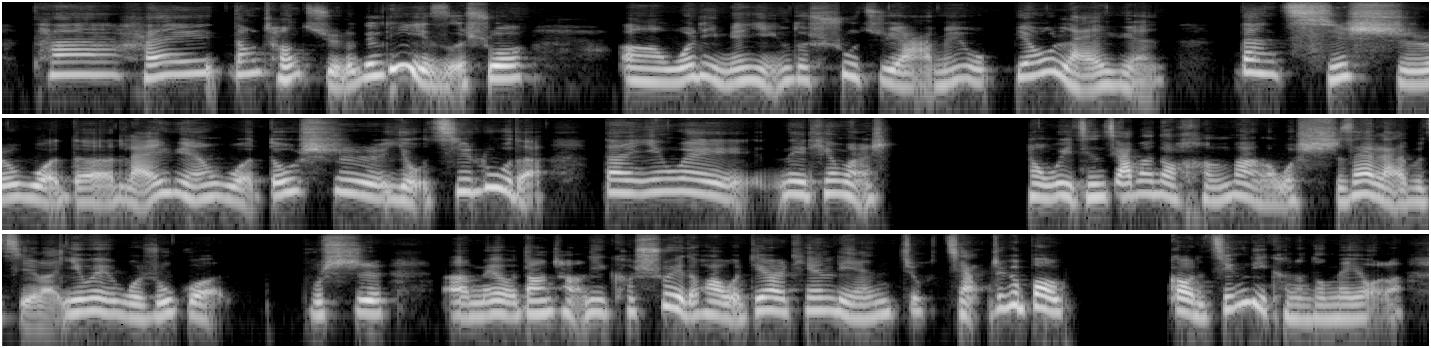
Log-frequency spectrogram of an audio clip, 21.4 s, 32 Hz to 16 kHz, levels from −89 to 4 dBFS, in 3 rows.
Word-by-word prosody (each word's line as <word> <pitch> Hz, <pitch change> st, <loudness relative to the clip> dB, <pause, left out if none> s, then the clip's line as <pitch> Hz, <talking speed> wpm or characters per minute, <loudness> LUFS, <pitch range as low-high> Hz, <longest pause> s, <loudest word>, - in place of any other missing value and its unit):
他 285 Hz, 0 st, -1 dB
还 290 Hz, +6 st, 0 dB
当 300 Hz, +2 st, -2 dB
场 230 Hz, -6 st, +1 dB
举 235 Hz, -, -2 dB
了 -, -, 0 dB
个 255 Hz, -, +4 dB
例 395 Hz, +3 st, +7 dB
子 -, -, -1 dB
说， 235 Hz, +1 st, +5 dB, 0.4 s
啊， 205 Hz, -3 st, 0 dB
我 200 Hz, +5 st, +3 dB
里 245 Hz, -5 st, 0 dB
面 200 Hz, +4 st, 0 dB
引 195 Hz, -, -2 dB
用 200 Hz, -, -4 dB
的 220 Hz, 0 st, -2 dB
数 265 Hz, +5 st, -3 dB
据 225 Hz, -6 st, -2 dB
啊， 160 Hz, -, -2 dB
没 170 Hz, -, -5 dB
有 210 Hz, -2 st, -3 dB
标 260 Hz, -, -2 dB
来 145 Hz, -, +1 dB
源。 170 Hz, +6 st, -6 dB, 0.3 s
但 315 Hz, -4 st, +1 dB
其 230 Hz, -2 st, +2 dB
实 190 Hz, -8 st, +2 dB
我 195 Hz, -3 st, +2 dB
的 165 Hz, -, -1 dB
来 185 Hz, +3 st, 0 dB
源， 210 Hz, -4 st, -1 dB
我 180 Hz, -, -1 dB
都 235 Hz, +4 st, +1 dB
是 250 Hz, -8 st, 0 dB
有 180 Hz, -, -1 dB
记 275 Hz, -1 st, 0 dB
录 335 Hz, +3 st, +3 dB
的。 -, -, -2 dB, 0.3 s
但 260 Hz, -2 st, +2 dB
因 265 Hz, +2 st, -2 dB
为 250 Hz, -7 st, -1 dB
那 235 Hz, +1 st, +2 dB
天 245 Hz, +2 st, -1 dB
晚 205 Hz, -5 st, 0 dB
上， 195 Hz, -, -8 dB, 0.8 s
我 215 Hz, -, +3 dB
已 -, -, +3 dB
经 205 Hz, +1 st, +1 dB
加 215 Hz, 0 st, +3 dB
班 245 Hz, -, 0 dB
到 215 Hz, -4 st, 0 dB
很 180 Hz, 0 st, -5 dB
晚 215 Hz, -4 st, 0 dB
了， -, -, -5 dB
我 -, -, -3 dB
实 165 Hz, -, -2 dB
在 240 Hz, +6 st, +4 dB
来 140 Hz, -, 0 dB
不 160 Hz, -, -5 dB
及 160 Hz, -, -4 dB
了。 -, -, -4 dB
因 210 Hz, +3 st, +2 dB
为 225 Hz, -2 st, +2 dB
我 175 Hz, -4 st, -1 dB
如 175 Hz, +4 st, 0 dB
果 210 Hz, -, -2 dB, 0.4 s
不 185 Hz, -, -5 dB
是 200 Hz, +1 st, +1 dB, 0.2 s
呃， -, -, -1 dB
没 175 Hz, +2 st, -1 dB
有 190 Hz, -3 st, +1 dB
当 195 Hz, +2 st, +2 dB
场 195 Hz, -3 st, -4 dB
立 210 Hz, -, 0 dB
刻 220 Hz, +2 st, -8 dB
睡 265 Hz, +2 st, +3 dB
的 180 Hz, -, -1 dB
话， 190 Hz, -1 st, +1 dB
我 -, -, 0 dB
第 230 Hz, -, +2 dB
二 235 Hz, -, +4 dB
天 235 Hz, +1 st, -2 dB
连 190 Hz, -1 st, -2 dB
就 225 Hz, +1 st, -7 dB
讲 -, -, -2 dB
这 255 Hz, -, -3 dB
个 305 Hz, -, +4 dB
报 250 Hz, -6 st, +6 dB, 0.5 s
告 220 Hz, -4 st, +4 dB
的 165 Hz, -, -3 dB
精 250 Hz, -, 0 dB
力 350 Hz, -, +3 dB
可 185 Hz, -, -6 dB
能 155 Hz, -, -5 dB
都 155 Hz, -, -5 dB
没 155 Hz, 0 st, -3 dB
有 160 Hz, -, -3 dB
了。 -, -, -9 dB
215 Hz, 275 characters per minute, -20 LUFS, 190-255 Hz, 0.8 s, 例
